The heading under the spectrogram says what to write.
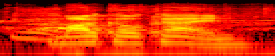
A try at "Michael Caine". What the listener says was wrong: No, you said my cocaine. It's Michael Caine.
